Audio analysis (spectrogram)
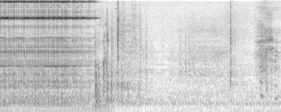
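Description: The ringing of a rotary dial phone in the video game Little Hope, a metallic bell trill lasting just over a second, then cut short with a clunk as the receiver is lifted, followed by faint rattling handling noises.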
